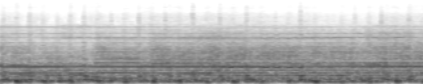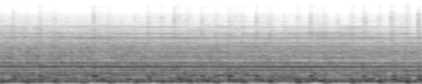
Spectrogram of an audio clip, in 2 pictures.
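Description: A live heavy rock band playing: drum kit pounding fast with distorted electric guitars, and a long sustained guitar note held steady over the drumming.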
